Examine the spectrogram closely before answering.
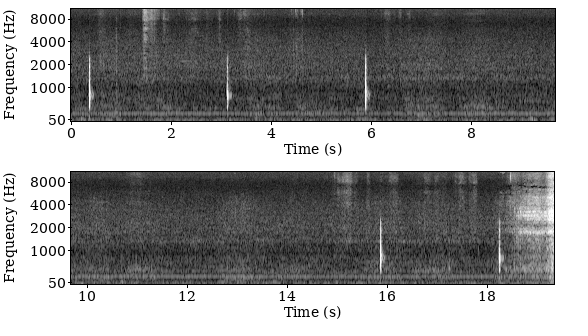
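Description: A touchscreen device gives short beeps as it is tapped.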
